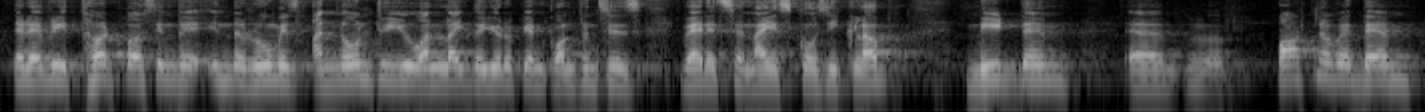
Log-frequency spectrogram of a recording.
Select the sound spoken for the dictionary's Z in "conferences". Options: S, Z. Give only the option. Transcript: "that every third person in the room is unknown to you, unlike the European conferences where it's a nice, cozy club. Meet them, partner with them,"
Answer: Z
